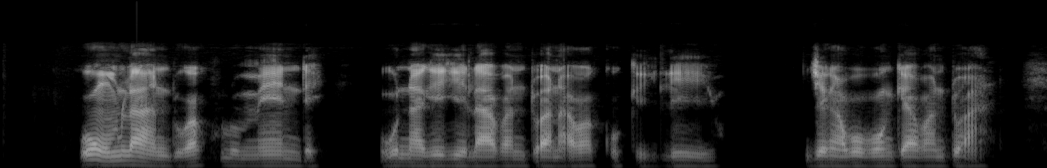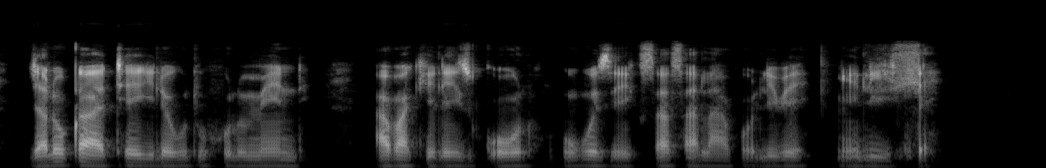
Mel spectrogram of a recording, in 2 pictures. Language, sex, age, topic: North Ndebele, male, 36-49, health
